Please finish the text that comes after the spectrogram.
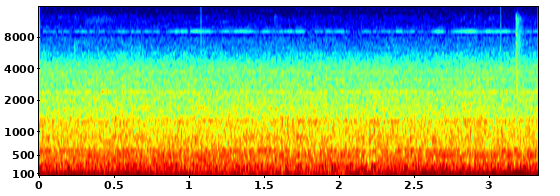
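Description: Cessna 208 turboprop engine droning steadily during climb-out, a loud, continuous low hum with a strong tonal rumble heard from inside the aircraft.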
